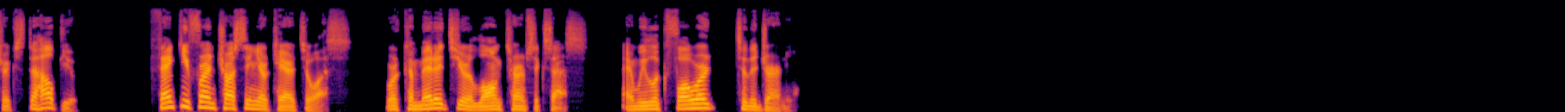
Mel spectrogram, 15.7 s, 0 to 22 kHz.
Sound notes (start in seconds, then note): 8.7 silence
